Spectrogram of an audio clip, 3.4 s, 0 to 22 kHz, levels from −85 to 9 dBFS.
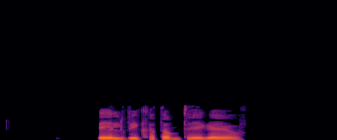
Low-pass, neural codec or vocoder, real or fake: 5.4 kHz; none; real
